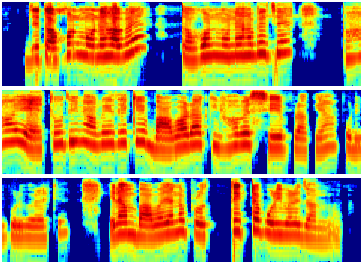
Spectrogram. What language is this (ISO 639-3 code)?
ben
